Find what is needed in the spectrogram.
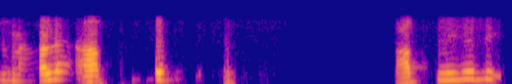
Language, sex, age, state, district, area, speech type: Bengali, male, 30-45, West Bengal, Paschim Medinipur, rural, conversation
